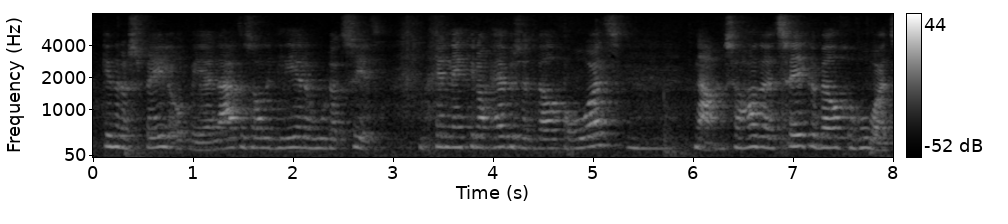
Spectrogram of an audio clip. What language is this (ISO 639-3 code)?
nld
